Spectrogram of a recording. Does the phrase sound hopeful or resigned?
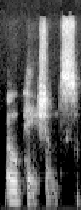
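resigned. It is said with resignation, giving up. The speaker feels helpless and gives up. "There's a giving up there"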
